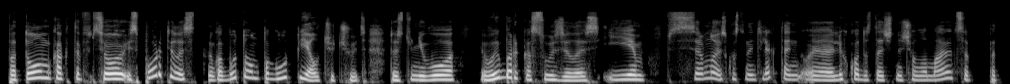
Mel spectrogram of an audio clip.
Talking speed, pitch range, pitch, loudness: 155 wpm, 205-260 Hz, 225 Hz, -17 LUFS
